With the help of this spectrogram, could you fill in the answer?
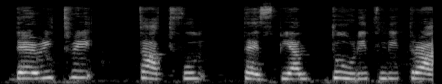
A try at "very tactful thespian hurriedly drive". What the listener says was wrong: It's sounding like D's instead of THs. TH is missing. Sounds like a D.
